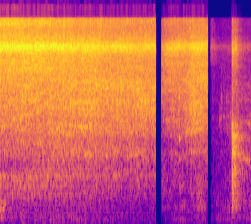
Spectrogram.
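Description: Tomatoes drop into hot sesame oil with mustard seeds and asafoetida and sizzle loudly in a close, steady hiss. It cuts off abruptly twice near the end, then briefly returns.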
